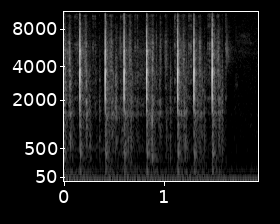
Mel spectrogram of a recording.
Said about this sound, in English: We really need to update this soundboard. Yeah, that typewriter.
